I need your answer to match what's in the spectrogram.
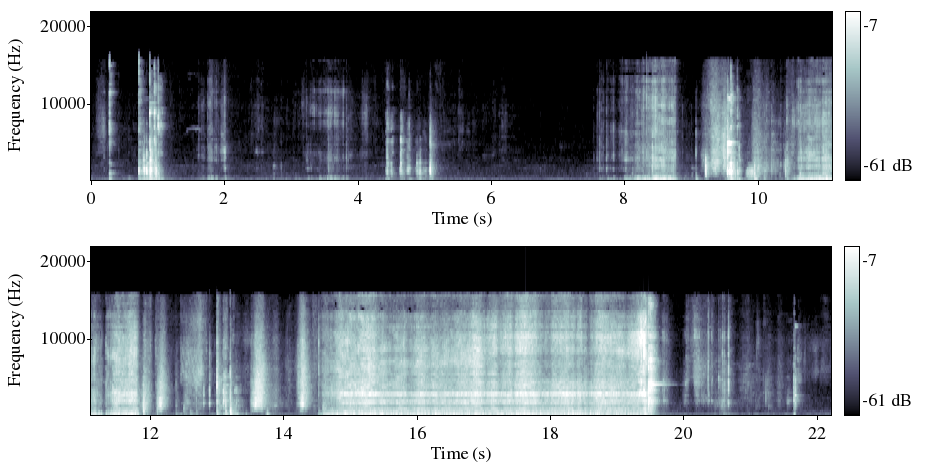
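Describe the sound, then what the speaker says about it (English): A leather strap for a cartridge belt has its edge shaved with a TandyPro strap edge beveler: soft rasping scrapes come in short bursts early on, then a longer, steady, fairly loud stretch of continuous scraping before it stops abruptly. "I actually preferred simply beveling one edge at a time"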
